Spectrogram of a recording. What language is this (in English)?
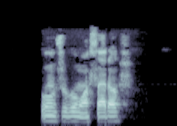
Matsés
